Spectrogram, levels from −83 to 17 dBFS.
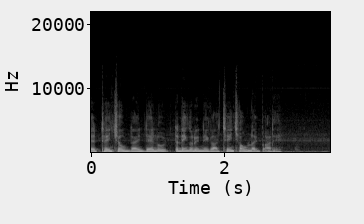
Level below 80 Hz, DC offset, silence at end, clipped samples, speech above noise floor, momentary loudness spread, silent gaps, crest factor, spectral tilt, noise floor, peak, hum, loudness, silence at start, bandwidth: -46 dBFS; under 0.1%; 0.05 s; under 0.1%; 22 dB; 7 LU; none; 14 dB; -7.5 dB/octave; -49 dBFS; -14 dBFS; none; -28 LUFS; 0 s; 10 kHz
